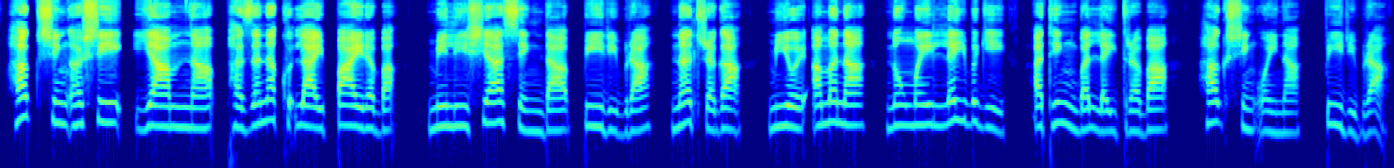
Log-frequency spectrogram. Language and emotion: Manipuri, neutral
